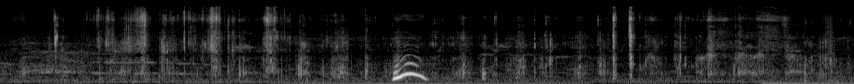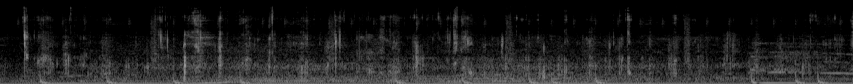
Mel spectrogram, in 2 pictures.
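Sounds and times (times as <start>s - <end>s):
biting and chewing food: 0.0s - 17.0s
wet mouth clicks and smacks: 7.1s - 16.0s.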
